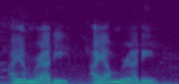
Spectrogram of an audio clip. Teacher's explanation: It's like the pitch of your voice is going down. · First is the falling intonation. Falling intonation gives statements or commands.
